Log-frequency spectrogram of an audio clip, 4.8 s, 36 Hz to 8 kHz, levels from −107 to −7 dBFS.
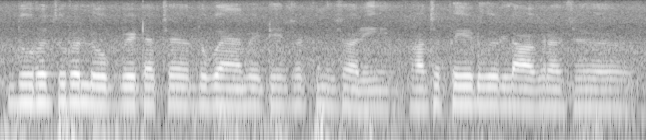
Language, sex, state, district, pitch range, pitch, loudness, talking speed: Marwari, male, Rajasthan, Nagaur, 130-140 Hz, 140 Hz, -16 LUFS, 160 wpm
